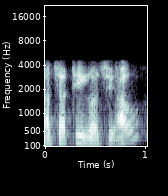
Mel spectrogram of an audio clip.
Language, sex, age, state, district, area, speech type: Odia, male, 60+, Odisha, Kandhamal, rural, conversation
